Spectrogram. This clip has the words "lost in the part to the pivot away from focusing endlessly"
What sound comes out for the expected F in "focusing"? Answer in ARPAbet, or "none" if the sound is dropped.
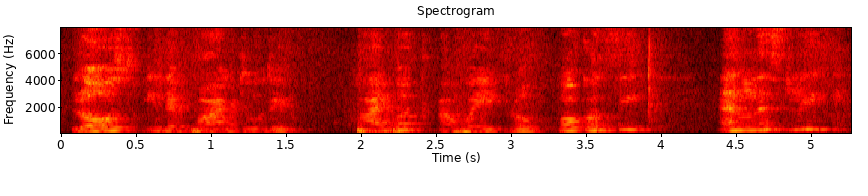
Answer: P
